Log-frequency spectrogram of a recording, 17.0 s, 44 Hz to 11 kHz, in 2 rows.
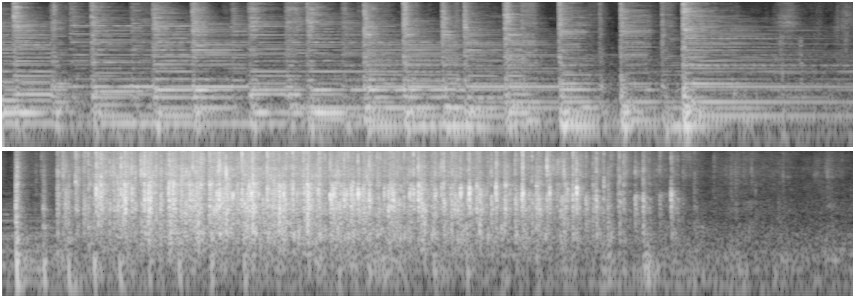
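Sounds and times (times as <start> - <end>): audience applauding: 9.0 - 15.5.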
